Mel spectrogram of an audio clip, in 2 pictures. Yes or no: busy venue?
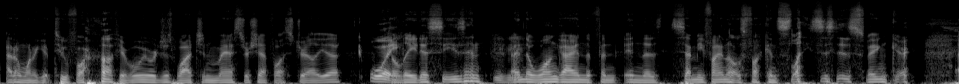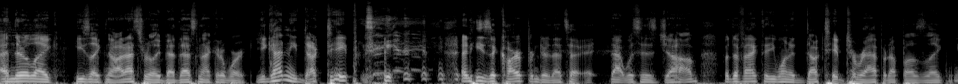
no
